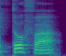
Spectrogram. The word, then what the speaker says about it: तोहफा: तोहफा, written तोहफा but pronounced तोहफा. This is to, letter t of the year, o, then है, fa, तोहफा, but we do not pronounce it तोहफा, pronounce तोहफा. We kind of skip है sound. Do not pronounce है here. है is silent.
